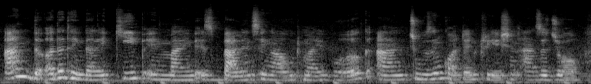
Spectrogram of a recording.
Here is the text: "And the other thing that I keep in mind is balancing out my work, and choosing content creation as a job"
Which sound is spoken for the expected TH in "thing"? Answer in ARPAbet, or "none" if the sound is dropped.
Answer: T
